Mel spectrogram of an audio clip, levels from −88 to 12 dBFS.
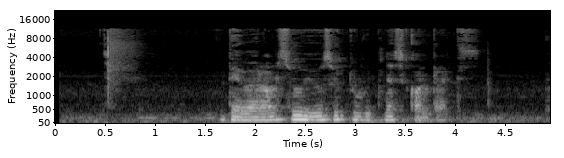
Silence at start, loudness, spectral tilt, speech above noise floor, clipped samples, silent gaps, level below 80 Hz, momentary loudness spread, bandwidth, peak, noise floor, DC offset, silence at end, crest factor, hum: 0.5 s; -18 LUFS; -7.5 dB/octave; 31 dB; under 0.1%; none; -44 dBFS; 21 LU; 11.5 kHz; -2 dBFS; -49 dBFS; under 0.1%; 1.05 s; 18 dB; none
